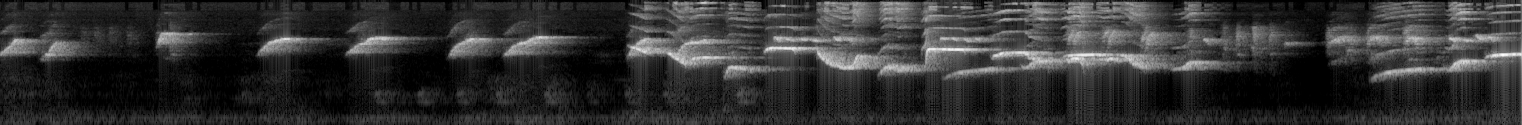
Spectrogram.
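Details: Contest-ready Oriental magpie-robin in full song, opening with a run of short clipped whistled notes repeated about four per second, then breaking into a dense, fluty cascade of rising and falling whistles and varied phrases.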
